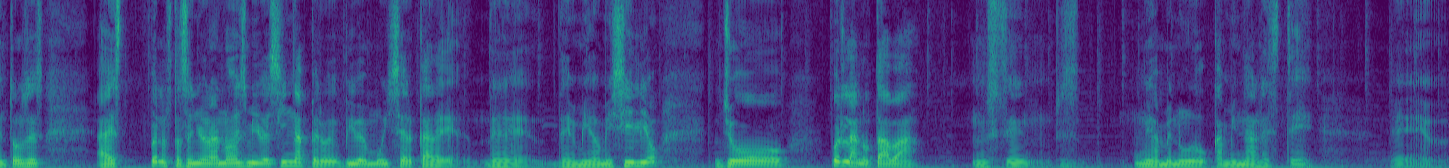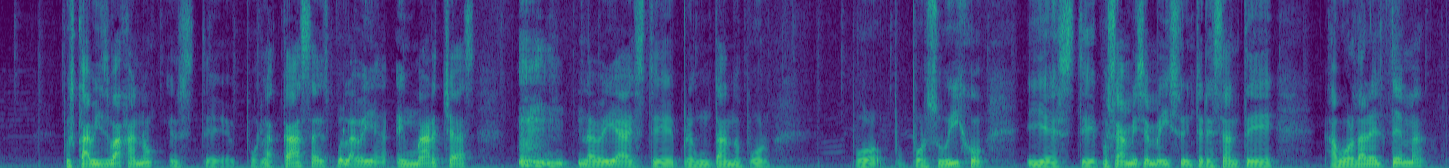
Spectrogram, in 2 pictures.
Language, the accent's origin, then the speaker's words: Spanish; Río Blanco, Veracruz, Mexico; precisamente de donde yo soy, de Río Blanco, Veracruz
